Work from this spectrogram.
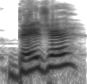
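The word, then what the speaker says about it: Bege: really honestly did copy and Luffy senpai ah Bay Jay as I found out it's the way to pronounce it because I'm a manga reader not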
